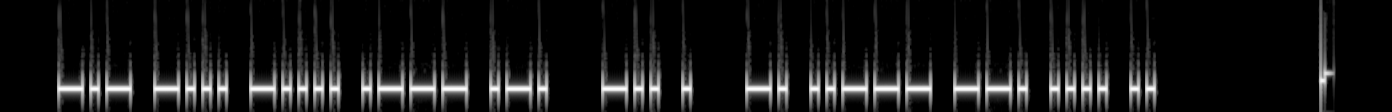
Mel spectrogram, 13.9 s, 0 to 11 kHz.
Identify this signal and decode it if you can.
Morse code, heard as a keyed tone, about 15 wpm, 700 Hz. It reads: KB6JR DE N2GHI
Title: USA Callsign DE Callsign 15wpm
